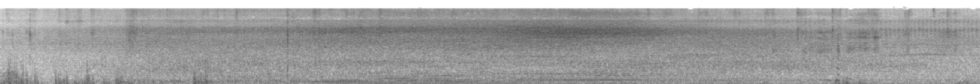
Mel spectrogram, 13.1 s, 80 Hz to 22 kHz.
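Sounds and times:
car driving past: 0:01.8 - 0:10.7.

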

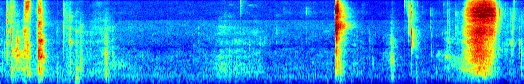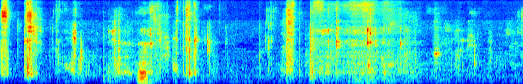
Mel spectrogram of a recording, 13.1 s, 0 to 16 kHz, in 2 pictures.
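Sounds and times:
quiet chewing: 0:04.8 - 0:13.0.

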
